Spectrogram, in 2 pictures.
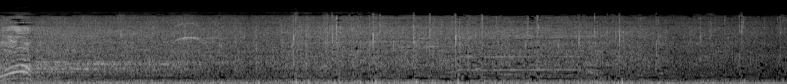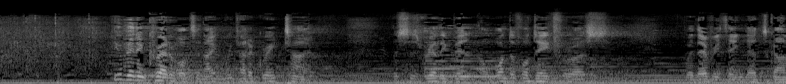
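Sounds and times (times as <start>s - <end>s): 
faint cheers: 0.0s - 2.4s, 3.9s - 6.4s
audience applause: 0.0s - 9.0s
speech: 9.0s - 11.2s, 11.8s - 14.0s, 14.7s - 15.7s.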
